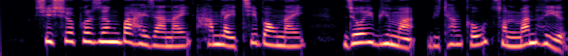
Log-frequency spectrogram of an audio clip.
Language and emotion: Bodo, neutral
